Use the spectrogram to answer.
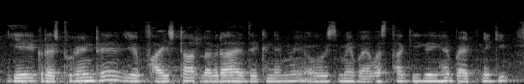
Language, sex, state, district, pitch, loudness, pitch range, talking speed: Hindi, male, Uttar Pradesh, Saharanpur, 145 Hz, -16 LUFS, 135-155 Hz, 230 wpm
